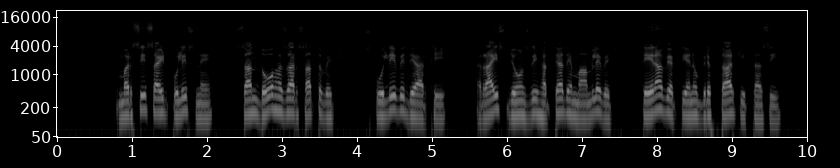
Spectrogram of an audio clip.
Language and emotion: Punjabi, neutral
